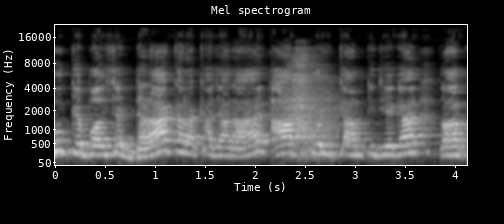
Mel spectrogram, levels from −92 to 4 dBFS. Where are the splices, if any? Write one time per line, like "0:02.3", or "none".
0:02.2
